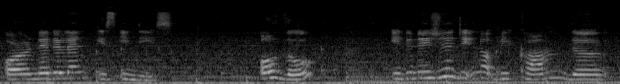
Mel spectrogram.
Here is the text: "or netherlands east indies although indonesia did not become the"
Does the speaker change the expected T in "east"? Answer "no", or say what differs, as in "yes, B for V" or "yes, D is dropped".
yes, T is dropped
